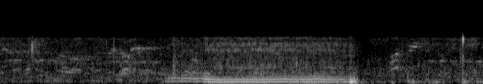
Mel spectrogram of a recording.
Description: snoring at a picnic at abbott woods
